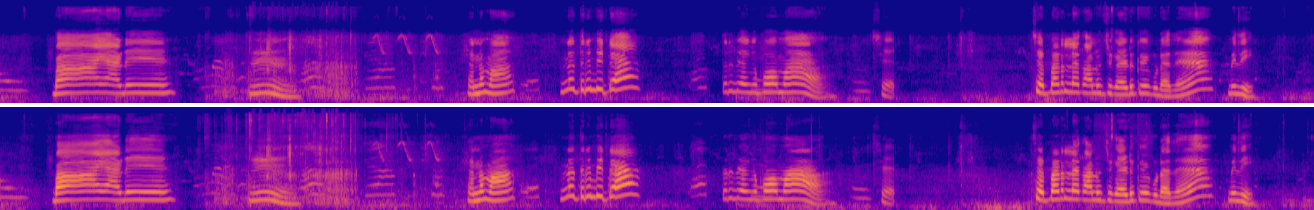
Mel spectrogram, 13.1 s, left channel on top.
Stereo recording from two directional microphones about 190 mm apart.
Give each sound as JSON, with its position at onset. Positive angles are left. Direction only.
{"t": 0.5, "sound": "female singing", "side_deg": 10}
{"t": 2.1, "sound": "children playing", "side_deg": -35}
{"t": 2.8, "sound": "a sound", "side_deg": -40}
{"t": 4.6, "sound": "female singing", "side_deg": 0}
{"t": 7.0, "sound": "a child's voice", "side_deg": 15}
{"t": 10.3, "sound": "a woman's voice", "side_deg": 0}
